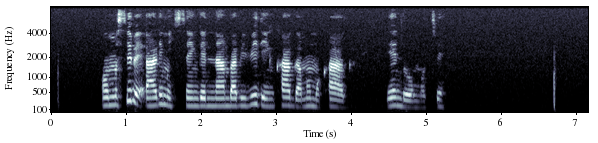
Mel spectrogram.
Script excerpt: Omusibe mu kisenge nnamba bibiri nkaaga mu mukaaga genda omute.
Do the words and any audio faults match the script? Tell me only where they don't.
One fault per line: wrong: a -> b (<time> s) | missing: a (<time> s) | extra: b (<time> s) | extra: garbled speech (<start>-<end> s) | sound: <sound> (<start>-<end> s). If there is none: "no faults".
extra: ali (1.3 s)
